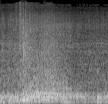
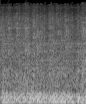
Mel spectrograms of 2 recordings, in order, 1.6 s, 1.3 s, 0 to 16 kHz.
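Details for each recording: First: JS flatside carburetor after installation and idle mixture adjustment (mixture screw set about 1/4 turn out, idle speed screw left as is): engine revs up quickly and drops straight back to a steady idle without hunting or stumbling; mixture sounds right, normal rev and return to idle. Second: Single-cylinder idle on newly installed JS flatside carburetor, low and lumpy, steadying into an even beat as the air mixture screw is opened to about a quarter turn out; rough idle smoothing out.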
